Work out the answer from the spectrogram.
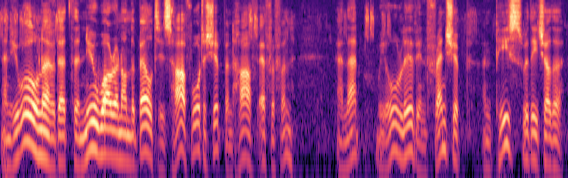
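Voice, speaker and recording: A man playing an aged, kindly, wise rabbit chief in a radio drama, speaking in a fatherly, measured way. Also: mid-range voice, lively intonation, slight background noise, lightly acted. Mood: fond, storytelling.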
